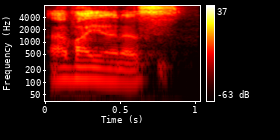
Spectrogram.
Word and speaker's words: Havaianas: Havaianas. There's no H.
